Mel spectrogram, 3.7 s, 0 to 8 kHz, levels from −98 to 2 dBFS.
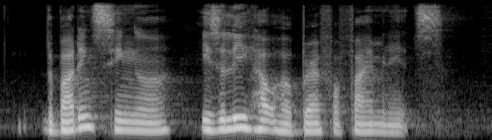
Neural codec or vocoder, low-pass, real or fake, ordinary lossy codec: none; 7.2 kHz; real; none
